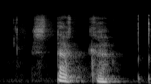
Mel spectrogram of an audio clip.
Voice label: "stacca", Calabrese; cucina calabrese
